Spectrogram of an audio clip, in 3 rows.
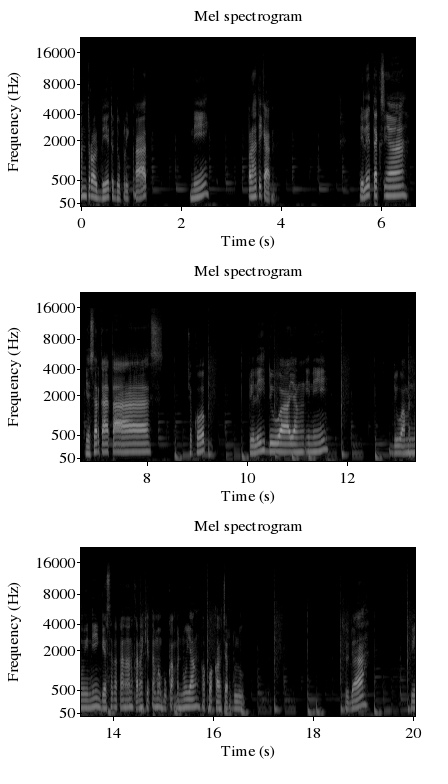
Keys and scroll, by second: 0.2 ctrl+d, 7.1-8.2 Up, 11.8-15.0 Right.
